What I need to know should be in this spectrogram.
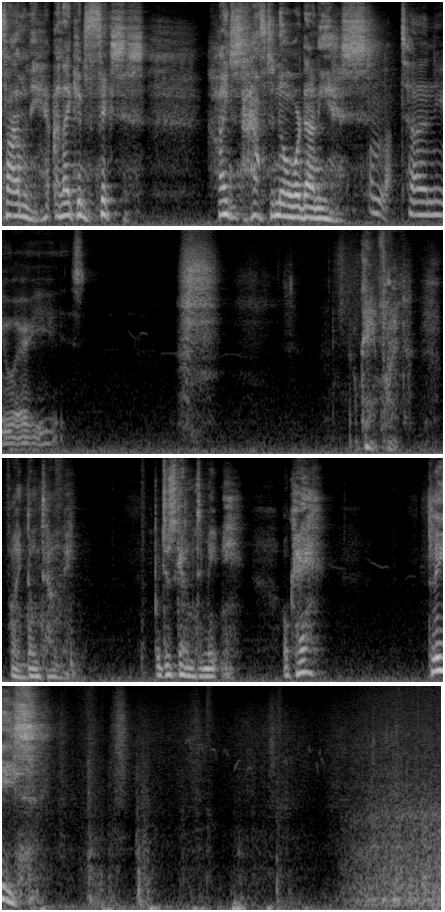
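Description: A man speaks intensely and urgently, close by.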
